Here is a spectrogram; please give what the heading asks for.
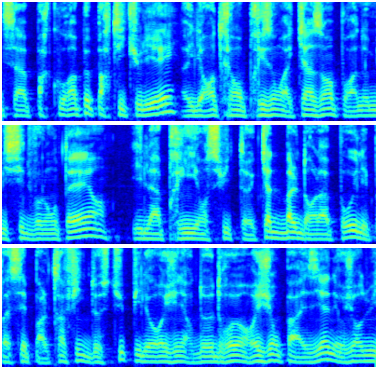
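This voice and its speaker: A male host with a fairly low voice guides the conversation. He asks relaxed, probing follow-up questions in plain, unhurried speech. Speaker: interviewer and host. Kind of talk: conversational interview.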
